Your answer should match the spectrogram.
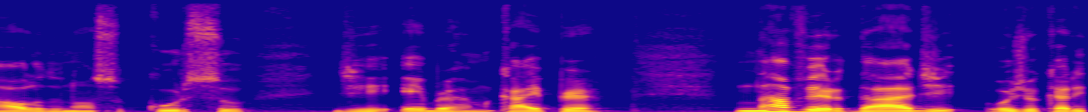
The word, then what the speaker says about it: Abraham Kuyper: para eles, dentre elas qual era a melhor pronúncia do nome de Kuyper, né? Que a gente costuma falar em português, Abraham Kuyper, ou em inglês, Abraham Kuyper.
